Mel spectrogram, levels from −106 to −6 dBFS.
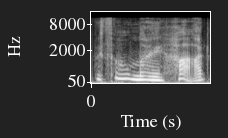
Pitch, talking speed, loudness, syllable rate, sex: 195 Hz, 200 wpm, -15 LUFS, 3.7 syllables/s, male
